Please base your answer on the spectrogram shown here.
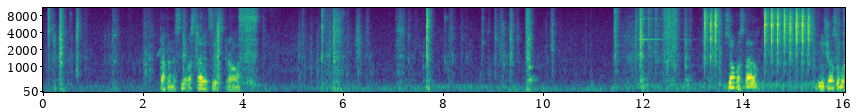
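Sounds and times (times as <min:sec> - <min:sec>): typewriter carriage clicking and knocking: 0:00.0 - 0:01.6, 0:07.1 - 0:13.6, 0:14.4 - 0:16.0.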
